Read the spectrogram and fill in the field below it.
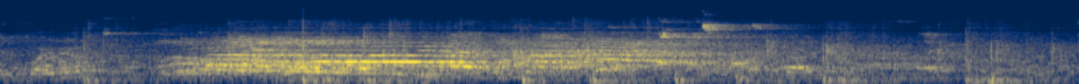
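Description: A crowd cheers loudly and then dies down.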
